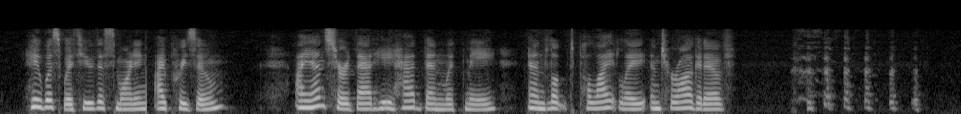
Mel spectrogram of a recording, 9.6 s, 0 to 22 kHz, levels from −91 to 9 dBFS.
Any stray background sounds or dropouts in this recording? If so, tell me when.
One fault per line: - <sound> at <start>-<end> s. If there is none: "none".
- laugh at 7.9-9.2 s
